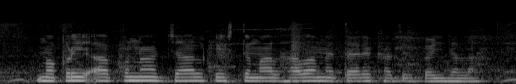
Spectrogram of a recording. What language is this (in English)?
Bhojpuri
